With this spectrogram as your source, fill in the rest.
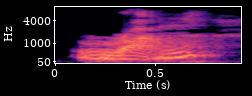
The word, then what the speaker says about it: Ram: So R-U-N-G, as in rung, but it's pronounced with a little bit of a roll, so rung.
